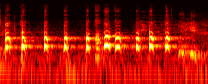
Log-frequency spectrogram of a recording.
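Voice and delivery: very high, loud staccato clucking; chicken clucks. Acted. Chicken gets the librarian's attention, high loud clucking. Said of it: "And the chicken says".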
